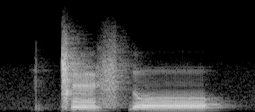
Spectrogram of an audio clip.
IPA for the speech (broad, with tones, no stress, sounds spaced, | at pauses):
ǀ ɛ̃˧ s ɗ o˧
